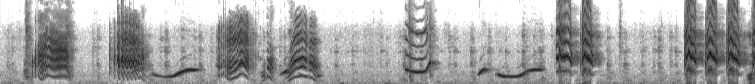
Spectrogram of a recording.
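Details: A pet green talking parrot gives a rapid mix of harsh, buzzy squawks and clear whistled notes that swoop up and down, several bursts every second, with nothing else heard.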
